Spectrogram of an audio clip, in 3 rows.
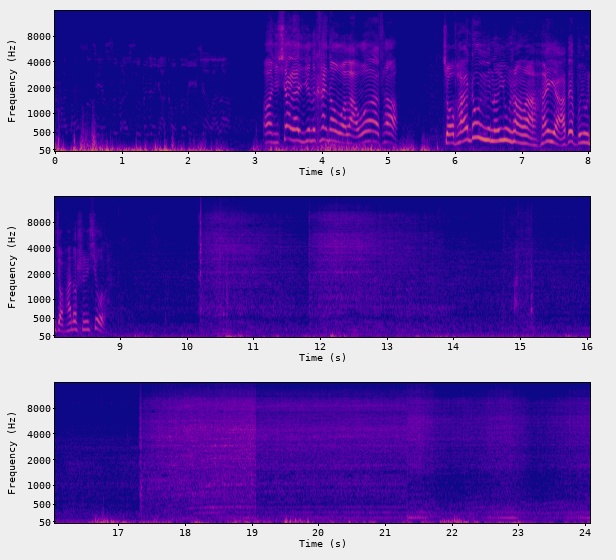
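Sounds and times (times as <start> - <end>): car engine idling: 5.6 - 24.0.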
